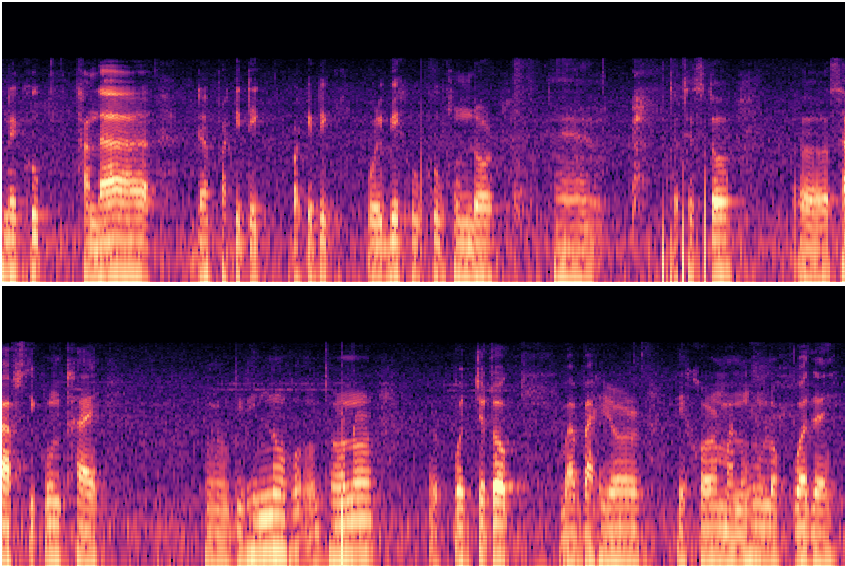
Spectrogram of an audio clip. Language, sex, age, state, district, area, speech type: Assamese, male, 30-45, Assam, Golaghat, urban, spontaneous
